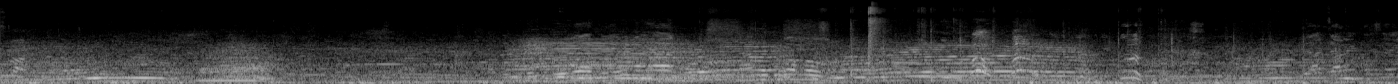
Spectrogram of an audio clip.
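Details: Agitated, raging cattle giving repeated bellows, several harmonic moos overlapping and rising and falling, with a sharp clatter near the middle and steady background noise throughout.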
